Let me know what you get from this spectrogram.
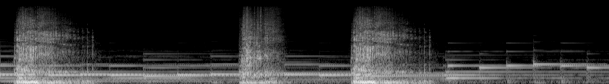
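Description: Lioness roaring in three short bursts, near the start, at about halfway and again a second later, over soft background piano music.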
